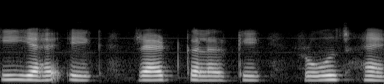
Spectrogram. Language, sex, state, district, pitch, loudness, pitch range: Hindi, female, Goa, North and South Goa, 200 Hz, -17 LUFS, 195-205 Hz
